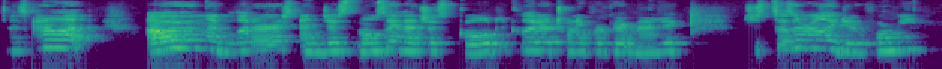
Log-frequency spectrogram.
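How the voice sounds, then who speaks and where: A high-voiced woman with a gravelly edge chats her way through a beauty unboxing. She slips into a soft near-whisper now and then. Her voice echoes around the room because she has no proper mic. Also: steady tone, fast talker. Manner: chatty, often drops to a soft near-whisper. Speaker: beauty vlogger. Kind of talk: casual unboxing chat.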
